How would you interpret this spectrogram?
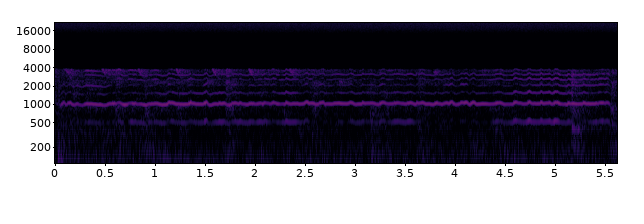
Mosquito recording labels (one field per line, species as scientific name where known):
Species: mosquito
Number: one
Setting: cup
